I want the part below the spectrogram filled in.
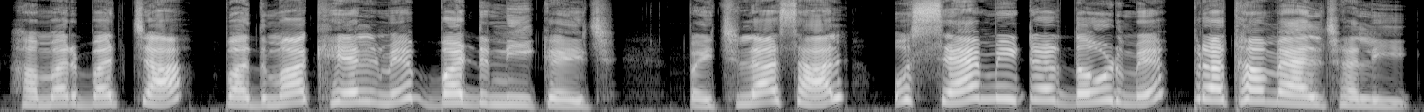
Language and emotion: Maithili, happy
